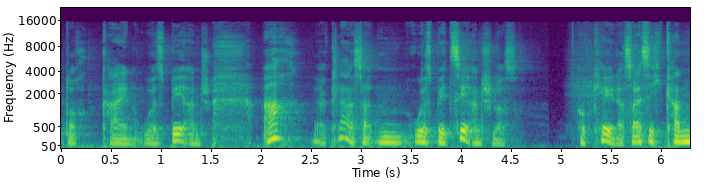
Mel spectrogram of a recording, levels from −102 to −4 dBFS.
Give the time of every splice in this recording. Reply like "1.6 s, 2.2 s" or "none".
none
